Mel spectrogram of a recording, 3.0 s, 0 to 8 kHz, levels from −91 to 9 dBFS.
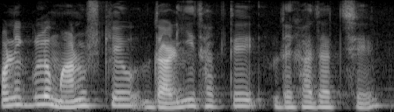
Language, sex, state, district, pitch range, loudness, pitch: Bengali, male, West Bengal, Cooch Behar, 140-180 Hz, -21 LUFS, 165 Hz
